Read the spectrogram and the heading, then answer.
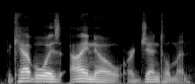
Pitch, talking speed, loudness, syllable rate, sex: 110 Hz, 185 wpm, -17 LUFS, 5.9 syllables/s, male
